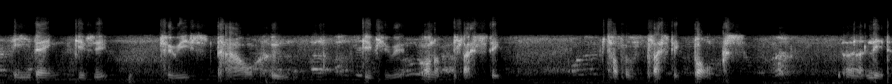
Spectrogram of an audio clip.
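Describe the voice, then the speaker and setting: A man is heard with noticeable background noise. The sound is dry, with no echo. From London. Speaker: prisoner. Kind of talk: phone call testimony.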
